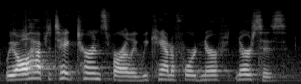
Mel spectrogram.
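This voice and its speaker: A woman's voice: mid-range voice, normal speed, voice pushed up, lightly acted. A woman voicing a stern, bossy older sister who scolds in clipped lines. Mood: scolding.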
